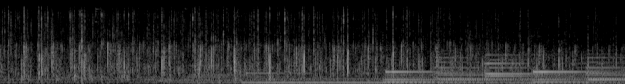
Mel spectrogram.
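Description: A small crowd applauding, dense clapping at first that thins out by about five seconds in. Under it runs background music of slow, held chords that change every second or so.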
